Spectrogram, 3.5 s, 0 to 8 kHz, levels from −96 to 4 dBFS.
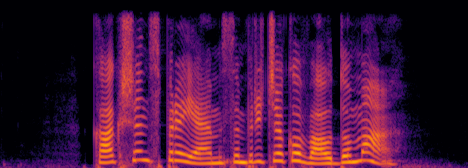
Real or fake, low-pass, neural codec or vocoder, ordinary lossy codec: real; 7.2 kHz; none; none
